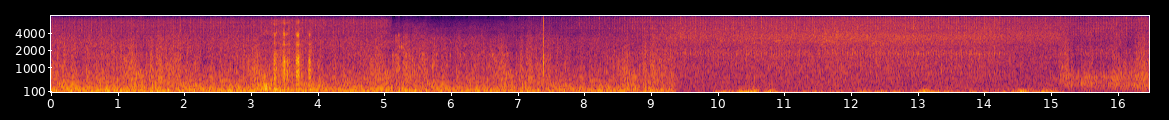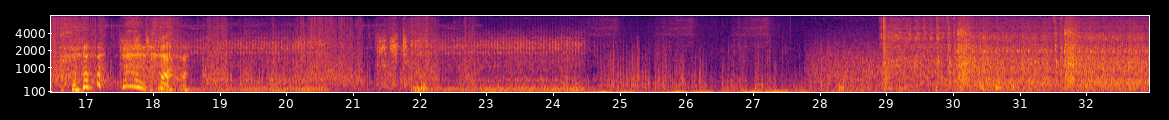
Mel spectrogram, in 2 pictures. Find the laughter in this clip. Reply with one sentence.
The laughter can be heard from 3.1 to 4.0 s, from 16.6 to 18.6 s and from 30.4 to 30.9 s.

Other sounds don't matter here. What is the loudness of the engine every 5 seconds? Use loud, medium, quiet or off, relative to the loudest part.
quiet, quiet, quiet, medium, medium, medium, loud.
